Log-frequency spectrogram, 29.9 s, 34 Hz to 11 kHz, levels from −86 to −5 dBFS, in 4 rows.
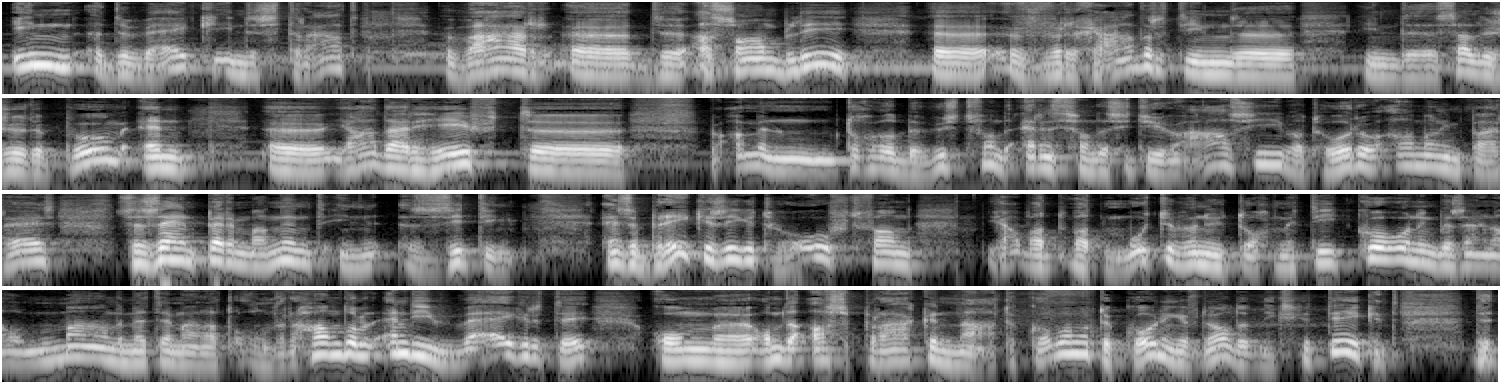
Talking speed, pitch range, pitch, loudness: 190 wpm, 120-175 Hz, 140 Hz, -22 LUFS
